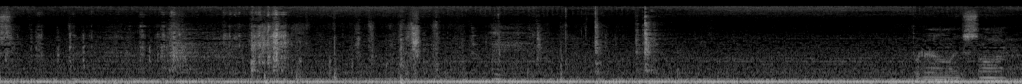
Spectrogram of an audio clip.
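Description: A steady low hum like an idling engine, with a few light clicks and rustles of a small metal-and-plastic crimp ring terminal being handled on a wire.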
